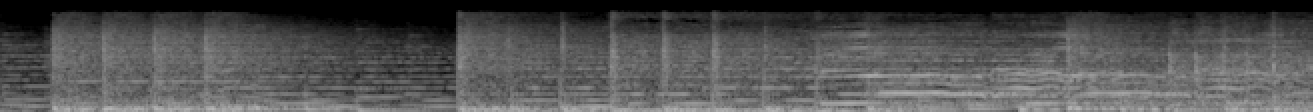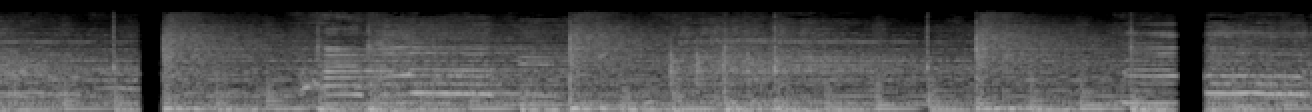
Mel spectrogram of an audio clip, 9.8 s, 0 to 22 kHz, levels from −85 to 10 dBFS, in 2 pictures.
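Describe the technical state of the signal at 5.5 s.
At 5.5 s the signal is in a digital broadcast dropout, from 5.43 to 5.54 s. The receiver stopped getting valid frames and muted, so the sound fades out over about 20 ms, leaving roughly 72 ms of missing audio before it returns.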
